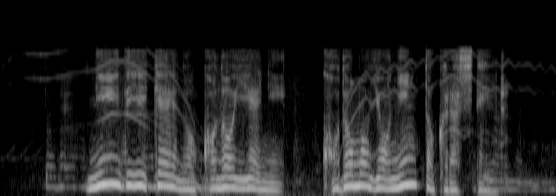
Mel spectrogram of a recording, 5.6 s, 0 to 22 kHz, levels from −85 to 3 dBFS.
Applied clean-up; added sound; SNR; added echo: neural separator model SepFormer DNS4.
